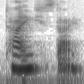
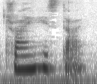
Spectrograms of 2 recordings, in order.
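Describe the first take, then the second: First: Said in the usual way. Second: "trying" said with an r after the t, like try; "trying" read by mistake as try-ing; misread word. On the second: Real, not acted. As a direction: slip of the tongue on "trying".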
